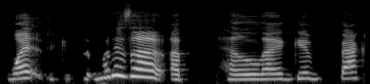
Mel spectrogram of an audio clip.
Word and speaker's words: Pelagibacter: Yeah, Um, like what is a peligobacter? A peligobacter? Peligobacter? I'm probably saying it wrong. Pelagibacter? I think Oh, it's maybe it's a Pelagibacter. pelagibacter. That sounds more correct.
